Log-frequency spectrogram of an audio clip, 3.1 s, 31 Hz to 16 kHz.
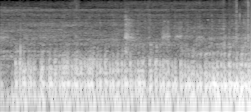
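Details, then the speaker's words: VT Commodore V6 at first start-up: deep uneven loping rumble, strained, dies when revved; owner suspects mufflers or exhaust blocked, not confirmed. "Now it's having a hard time. I'm going to assume the mufflers or the exhaust is blocked with something"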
